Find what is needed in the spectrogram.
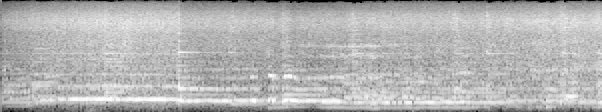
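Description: Ukulele playing, with voices holding long sung notes over it; a lower voice joins about halfway through.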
